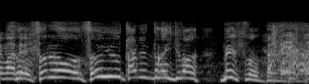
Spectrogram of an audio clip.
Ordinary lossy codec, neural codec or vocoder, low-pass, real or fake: none; codec, 16 kHz, 8 kbps, FreqCodec, larger model; none; fake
